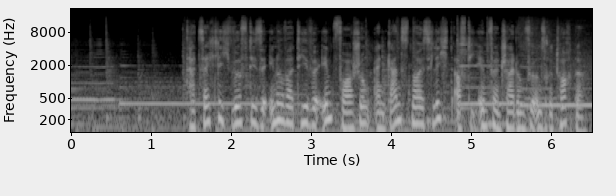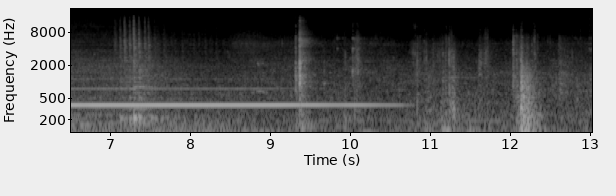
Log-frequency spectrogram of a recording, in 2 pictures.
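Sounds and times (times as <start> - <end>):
held pure tone: 4.8 - 11.2
low hum: 5.6 - 11.2.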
